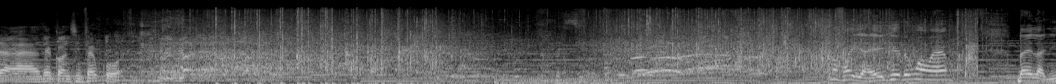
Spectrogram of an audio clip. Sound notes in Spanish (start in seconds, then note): 1.4 risas, aplauso; 6.0 vítores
